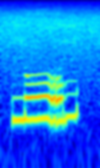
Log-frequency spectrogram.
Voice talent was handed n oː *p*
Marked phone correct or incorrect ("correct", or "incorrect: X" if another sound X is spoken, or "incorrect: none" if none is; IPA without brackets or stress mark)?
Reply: incorrect: m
